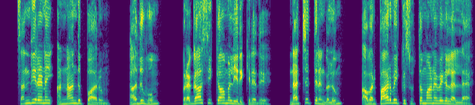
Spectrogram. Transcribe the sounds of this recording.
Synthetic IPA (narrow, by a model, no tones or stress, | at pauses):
sɐnd̪ɪɾɐnɐɪʔɐnːaːnd̪ɯpːaːɾɯm | ɐðɯʋɯm | pɪɾɐɣaːsɪkːaːmɐlɪɾɯkːɪrɐðɯ | nɐʈ̚t͡ʃːɐt̪ːɪɾɐŋɡɐɭɯm | ɐʋɐɾpaːɾʋɐɪkːɯsʊt̪ːɐmaːnɐʋɐɪɣɐɭɐlːɐ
